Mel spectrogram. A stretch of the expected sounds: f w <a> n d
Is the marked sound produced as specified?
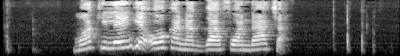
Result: yes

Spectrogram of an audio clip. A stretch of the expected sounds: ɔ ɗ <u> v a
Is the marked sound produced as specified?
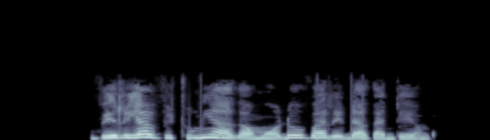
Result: no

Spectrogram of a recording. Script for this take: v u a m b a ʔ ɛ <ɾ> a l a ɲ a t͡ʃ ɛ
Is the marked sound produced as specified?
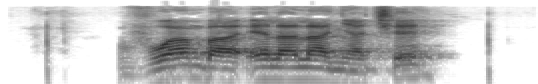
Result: no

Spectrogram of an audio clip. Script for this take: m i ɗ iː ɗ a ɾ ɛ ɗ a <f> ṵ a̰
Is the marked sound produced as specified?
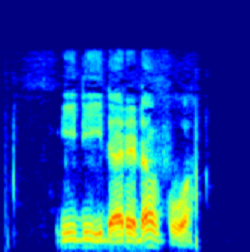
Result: no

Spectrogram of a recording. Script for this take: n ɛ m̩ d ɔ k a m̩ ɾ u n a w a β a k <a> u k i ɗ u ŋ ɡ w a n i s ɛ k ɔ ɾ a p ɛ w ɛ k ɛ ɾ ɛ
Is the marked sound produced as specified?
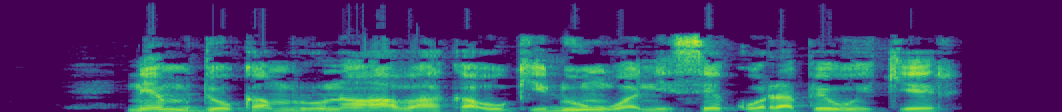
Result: yes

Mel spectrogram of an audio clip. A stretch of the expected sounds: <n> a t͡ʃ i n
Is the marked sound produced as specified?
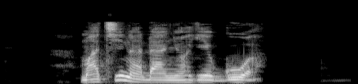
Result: no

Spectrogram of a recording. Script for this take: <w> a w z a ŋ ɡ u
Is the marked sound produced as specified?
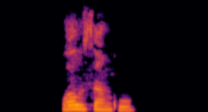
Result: yes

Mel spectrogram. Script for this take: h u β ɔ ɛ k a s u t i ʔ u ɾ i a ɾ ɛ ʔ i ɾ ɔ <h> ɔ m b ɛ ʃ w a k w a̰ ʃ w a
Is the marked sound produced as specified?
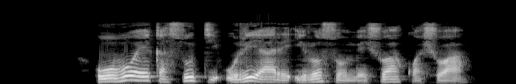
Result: no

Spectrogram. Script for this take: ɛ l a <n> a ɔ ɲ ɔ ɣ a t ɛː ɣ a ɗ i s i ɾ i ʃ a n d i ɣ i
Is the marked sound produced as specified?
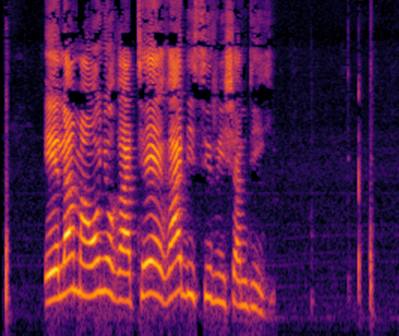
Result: no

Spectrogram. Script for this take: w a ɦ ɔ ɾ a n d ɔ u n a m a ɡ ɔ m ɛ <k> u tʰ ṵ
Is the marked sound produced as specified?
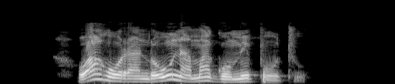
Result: no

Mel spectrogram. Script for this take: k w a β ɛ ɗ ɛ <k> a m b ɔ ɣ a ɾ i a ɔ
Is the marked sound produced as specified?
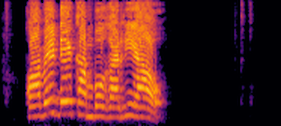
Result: yes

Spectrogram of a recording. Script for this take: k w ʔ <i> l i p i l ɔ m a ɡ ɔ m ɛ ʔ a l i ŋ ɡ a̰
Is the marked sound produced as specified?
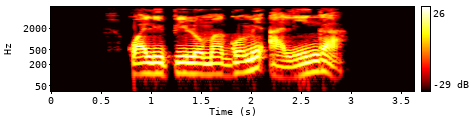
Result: no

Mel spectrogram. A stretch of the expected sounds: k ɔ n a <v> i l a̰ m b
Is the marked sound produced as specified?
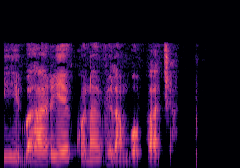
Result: yes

